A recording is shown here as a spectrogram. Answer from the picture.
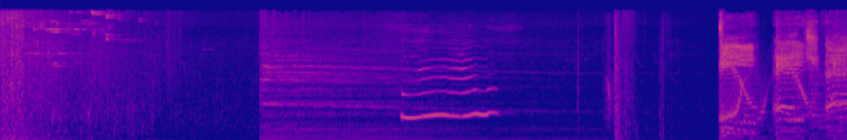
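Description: The tail of a cartoon explosion dying away over about two seconds. Then a comic musical sting: a held chord with a high, wobbling note on top for about a second. Near the end, a new burst of music starts.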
